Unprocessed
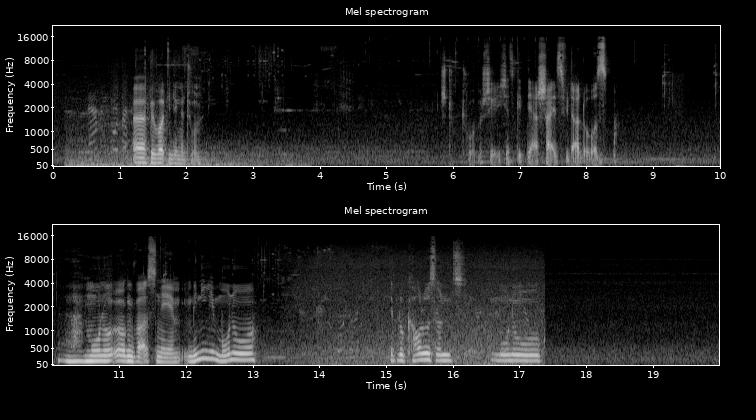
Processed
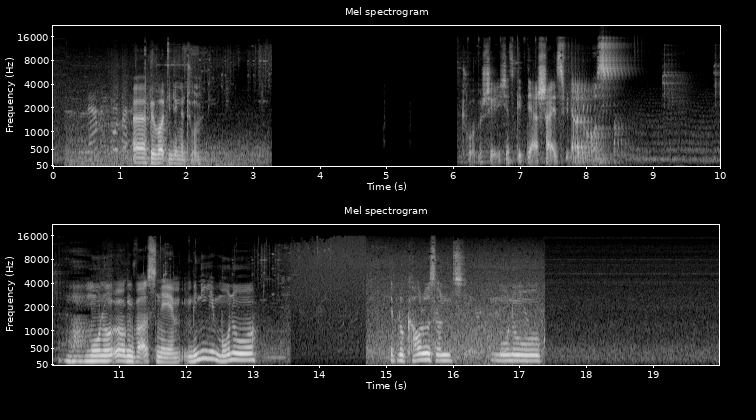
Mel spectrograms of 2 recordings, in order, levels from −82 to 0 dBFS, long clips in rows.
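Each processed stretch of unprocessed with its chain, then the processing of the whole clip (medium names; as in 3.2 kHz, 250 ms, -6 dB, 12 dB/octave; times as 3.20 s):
3.28–6.07 s: steep high-pass 680 Hz + compression 3:1, threshold -54 dBFS + inverted gate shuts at -52 dBFS, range -38 dB
7.67–10.58 s: touch-sensitive flanger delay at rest 5 ms, full sweep at -21 dBFS + flutter echo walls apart 9.1 m, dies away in 0.71 s
13.57–14.71 s: pre-emphasis filter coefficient 0.9 + spectrum-flattening compressor 2:1
whole clip: high-pass 370 Hz 6 dB/octave; loudness maximiser +14.5 dB; trim -4 dB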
